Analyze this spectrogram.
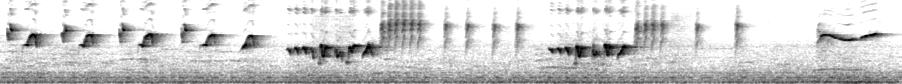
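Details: Young caged white-rumped shama practising its varied song: a rhythmic run of descending whistles, harsh buzzy bursts, scratchy rattles and clicks, ending in a clear rising and falling whistle.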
